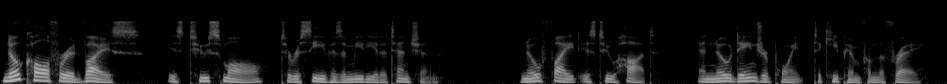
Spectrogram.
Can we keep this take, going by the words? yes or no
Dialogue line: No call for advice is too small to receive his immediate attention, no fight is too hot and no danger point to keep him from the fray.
yes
